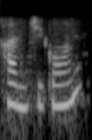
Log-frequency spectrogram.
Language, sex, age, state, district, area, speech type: Dogri, female, 18-30, Jammu and Kashmir, Reasi, rural, conversation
